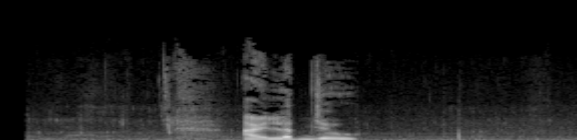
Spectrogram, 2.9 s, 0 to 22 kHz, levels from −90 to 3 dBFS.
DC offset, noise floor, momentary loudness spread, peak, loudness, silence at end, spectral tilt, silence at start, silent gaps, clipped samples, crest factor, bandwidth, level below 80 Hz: under 0.1%; -51 dBFS; 21 LU; -4 dBFS; -22 LUFS; 1.1 s; -5.5 dB/octave; 0.8 s; none; under 0.1%; 22 dB; 15.5 kHz; -76 dBFS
